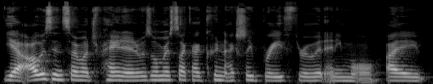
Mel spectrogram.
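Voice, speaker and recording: A woman's voice: mid-range voice, flat delivery, quick pace. A young woman, chatting candidly and laughing easily as she shares her birth story. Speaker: new mother sharing birth story. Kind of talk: casual chat.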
